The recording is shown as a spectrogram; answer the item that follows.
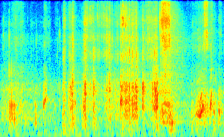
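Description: Hook-and-loop straps being pulled apart and the fabric of a padded soft gun case handled, a run of irregular rasping scrapes.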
